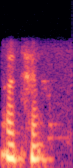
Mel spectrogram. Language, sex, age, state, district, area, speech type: Assamese, female, 45-60, Assam, Kamrup Metropolitan, urban, conversation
